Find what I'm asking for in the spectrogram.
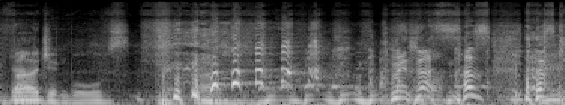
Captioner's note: all laughing loudly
